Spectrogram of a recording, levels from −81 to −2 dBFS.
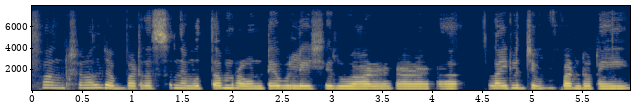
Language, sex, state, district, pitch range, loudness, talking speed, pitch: Telugu, female, Telangana, Nalgonda, 210-225 Hz, -20 LUFS, 140 wpm, 220 Hz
